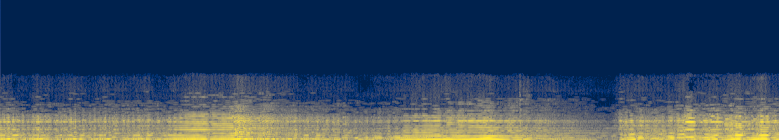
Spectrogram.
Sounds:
violin, music, musical instrument

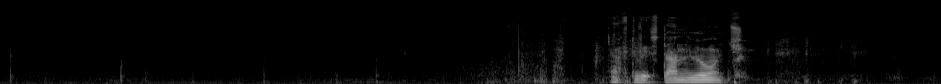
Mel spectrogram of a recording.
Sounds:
speech, silence, inside a small room

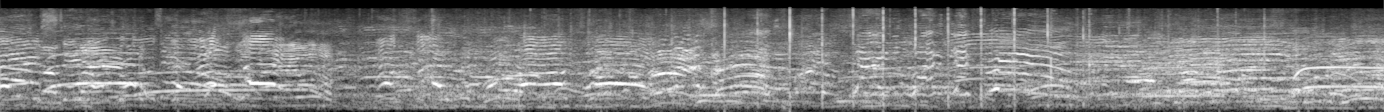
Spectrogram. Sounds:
speech, run, outside, rural or natural

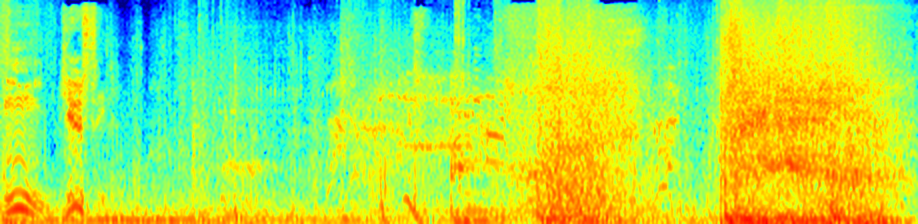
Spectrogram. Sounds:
speech

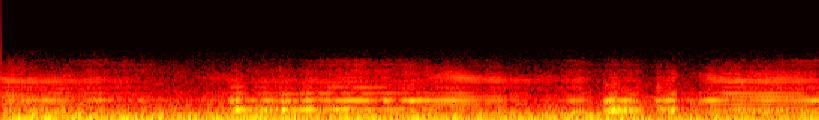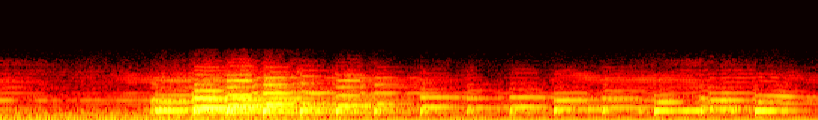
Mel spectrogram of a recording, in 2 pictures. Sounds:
classical music, music, carnatic music

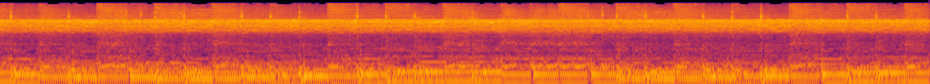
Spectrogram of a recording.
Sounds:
heavy metal, punk rock, music

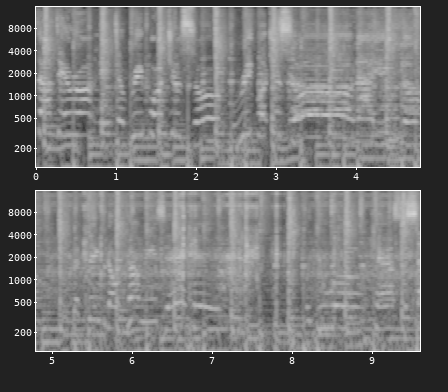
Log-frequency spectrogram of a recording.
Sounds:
vehicle, boat, music

